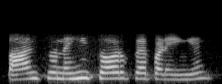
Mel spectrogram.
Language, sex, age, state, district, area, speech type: Hindi, female, 60+, Uttar Pradesh, Hardoi, rural, conversation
